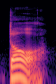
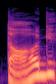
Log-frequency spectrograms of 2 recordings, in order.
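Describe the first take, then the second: First: The final g is dropped. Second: The final g is pronounced. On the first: "auch nur Da" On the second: "statt Dag"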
